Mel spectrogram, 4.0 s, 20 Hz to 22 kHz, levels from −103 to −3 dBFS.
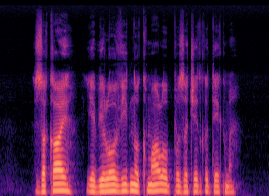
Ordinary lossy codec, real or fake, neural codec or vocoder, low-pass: none; real; none; 19.8 kHz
